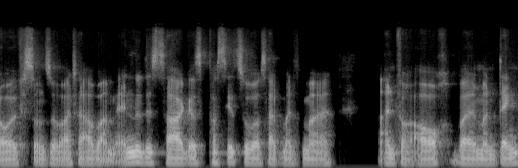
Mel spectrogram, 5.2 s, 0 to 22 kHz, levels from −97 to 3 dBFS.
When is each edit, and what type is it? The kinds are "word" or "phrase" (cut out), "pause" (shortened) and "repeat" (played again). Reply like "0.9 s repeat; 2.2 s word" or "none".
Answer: none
